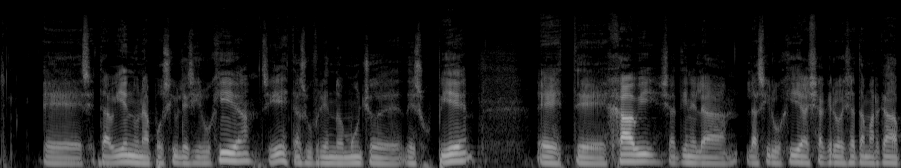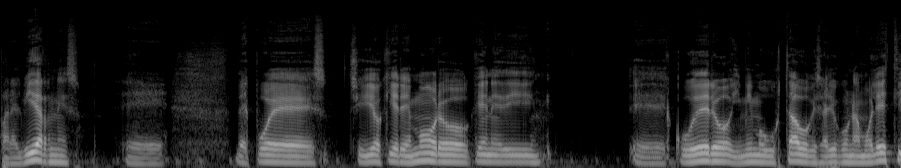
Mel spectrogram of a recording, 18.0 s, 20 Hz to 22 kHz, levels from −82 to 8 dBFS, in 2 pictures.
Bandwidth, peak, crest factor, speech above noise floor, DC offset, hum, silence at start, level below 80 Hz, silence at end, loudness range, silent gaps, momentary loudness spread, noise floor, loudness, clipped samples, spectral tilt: 16 kHz; -8 dBFS; 24 dB; 37 dB; under 0.1%; none; 0 s; -58 dBFS; 0 s; 3 LU; none; 14 LU; -68 dBFS; -31 LUFS; under 0.1%; -6.5 dB/octave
